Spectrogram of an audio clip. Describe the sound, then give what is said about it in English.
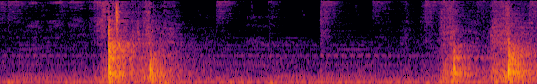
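A knife cuts slices from a baked biscotti loaf on a board, making four crisp, crunchy thuds in two quick pairs with a quiet pause between them. “So we're going to have to take this loaf. And we're going to cut them into slices about three quarters of an inch thick.”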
